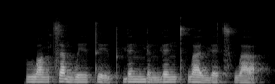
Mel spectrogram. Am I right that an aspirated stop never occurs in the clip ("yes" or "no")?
no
